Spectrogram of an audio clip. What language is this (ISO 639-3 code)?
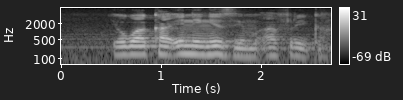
zul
